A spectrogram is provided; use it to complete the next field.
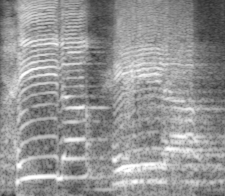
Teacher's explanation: یہاں پر یا مدہ ہو رہا ہے کیونکہ یہاں پر یا ساکن سے پہلے زیر آ رہا ہے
